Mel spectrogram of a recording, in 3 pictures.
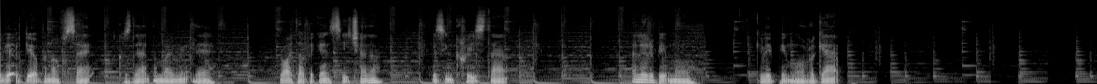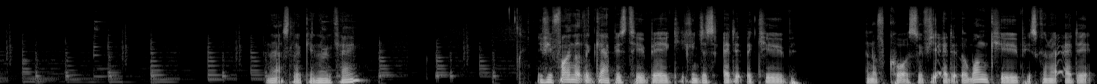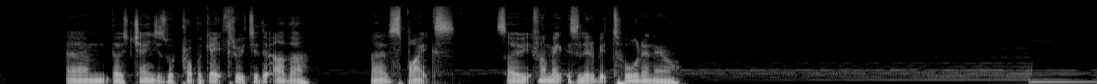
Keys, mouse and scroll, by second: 2.0 click, 2.3 shift+click, 9.1 middle click, 14.3-14.7 scroll up 1, 15.6 shift+middle click, 16.5 middle click, 18.0 KP_1, 18.8 Tab, 20.6 click, 22.4 click, 24.9 scroll down 1, 25.6 shift+middle click.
